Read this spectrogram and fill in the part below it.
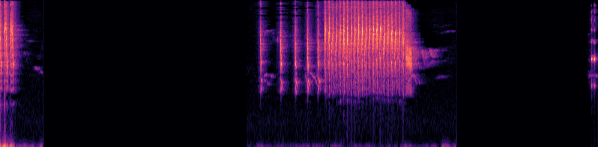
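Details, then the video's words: A few sharp, separate ticking notes lead into a dense, high, buzzy rattle of about a second from a Marsh wren (Cistothorus palustris), followed by a long silence and a final faint tick. "Marsh Wren Song! Marsh Wren Call! Marsh Wren! - Cucarachero Pantanero Canto - Cistothorus Palustris"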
